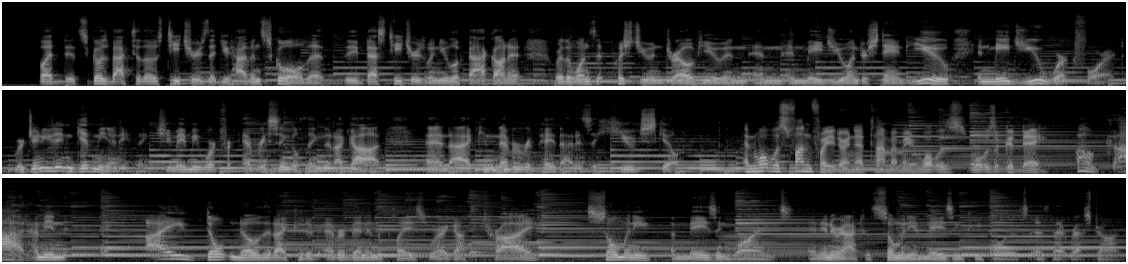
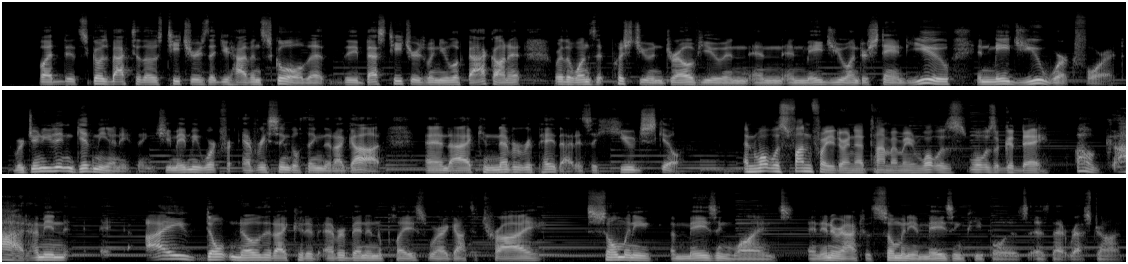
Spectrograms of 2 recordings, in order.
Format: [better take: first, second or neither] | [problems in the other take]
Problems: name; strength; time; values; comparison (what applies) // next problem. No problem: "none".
second | background music; loud; throughout; 5 dB below the speech; faint in the second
